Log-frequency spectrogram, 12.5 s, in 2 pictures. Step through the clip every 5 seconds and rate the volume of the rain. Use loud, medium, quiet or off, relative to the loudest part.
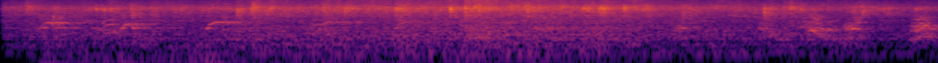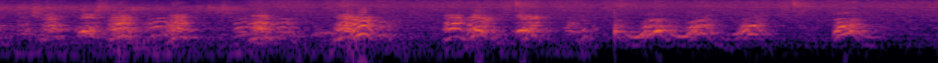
loud, medium, quiet.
